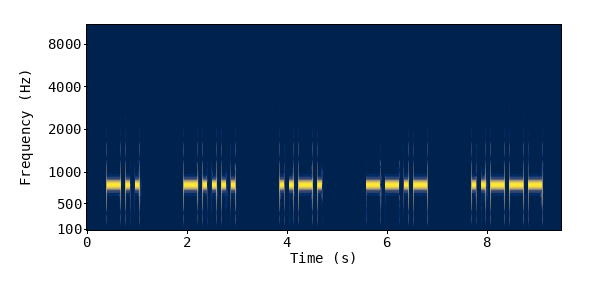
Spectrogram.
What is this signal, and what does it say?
Morse code, heard as a keyed tone, about 13 wpm, spaced as for 7 wpm, 800 Hz. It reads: D6FQ2
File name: LEZIONI / 9 286 ws 12wpm 3351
